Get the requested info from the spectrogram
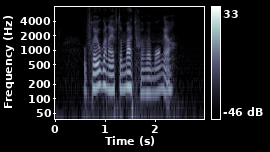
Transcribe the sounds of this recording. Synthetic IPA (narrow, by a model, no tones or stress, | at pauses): ɔfɾoːɡʊɳaɛft̪əɾmat̪ɧənvaɾmɔŋːa̰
